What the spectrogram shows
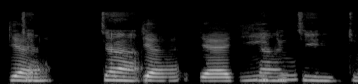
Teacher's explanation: Jadi tengah lidahnya menekan ke langit-langit. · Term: jim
